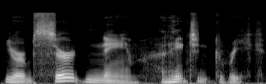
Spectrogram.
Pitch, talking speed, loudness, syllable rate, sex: 105 Hz, 135 wpm, -18 LUFS, 3.4 syllables/s, male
